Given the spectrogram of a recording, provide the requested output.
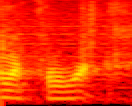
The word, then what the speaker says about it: Lacroix: Lacroix, bacanya Lacroix.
